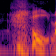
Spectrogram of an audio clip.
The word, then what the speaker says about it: Chet: and the number for 8 is it's C-H-E-T, but it's pronounced hate, like you hate somebody, but you hate them with the hairball in your throat.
